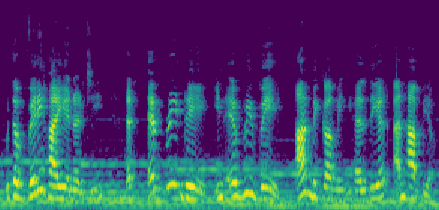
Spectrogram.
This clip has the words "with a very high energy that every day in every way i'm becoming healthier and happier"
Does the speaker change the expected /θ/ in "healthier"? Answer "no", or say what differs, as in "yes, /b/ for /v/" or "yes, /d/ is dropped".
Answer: yes, /t/ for /θ/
